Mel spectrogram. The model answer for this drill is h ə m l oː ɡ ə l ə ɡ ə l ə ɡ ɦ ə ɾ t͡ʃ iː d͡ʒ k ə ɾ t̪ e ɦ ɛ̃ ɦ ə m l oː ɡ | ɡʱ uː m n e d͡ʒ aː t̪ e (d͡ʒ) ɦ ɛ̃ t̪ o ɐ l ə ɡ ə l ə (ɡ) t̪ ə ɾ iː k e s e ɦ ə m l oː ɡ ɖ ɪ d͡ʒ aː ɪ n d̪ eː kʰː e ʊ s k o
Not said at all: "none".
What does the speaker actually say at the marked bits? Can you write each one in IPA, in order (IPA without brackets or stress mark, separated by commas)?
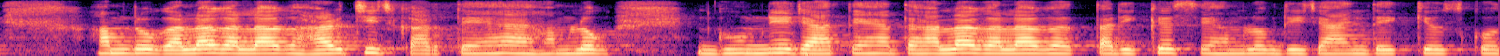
none, ɡ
